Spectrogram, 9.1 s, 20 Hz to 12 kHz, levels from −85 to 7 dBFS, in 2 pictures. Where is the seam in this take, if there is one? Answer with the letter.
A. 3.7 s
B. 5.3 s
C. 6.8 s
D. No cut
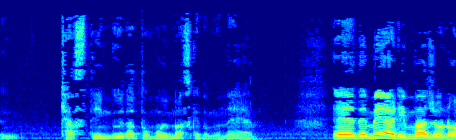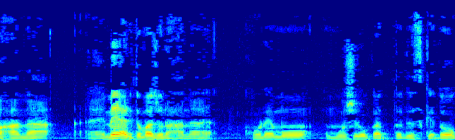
D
